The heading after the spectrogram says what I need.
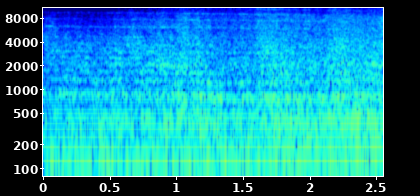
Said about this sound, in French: Ils prennent un avion pour traverser l'océan Atlantique.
